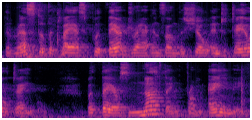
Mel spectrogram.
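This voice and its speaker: A woman reading a children's picture book aloud at story time, expressive and deliberate. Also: deep voice, creaky. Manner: deliberate, animated. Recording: distant mic, faint background noise.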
